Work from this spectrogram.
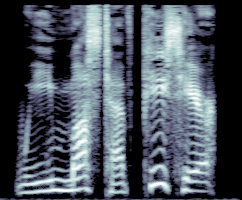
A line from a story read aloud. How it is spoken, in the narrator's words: Rand growled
